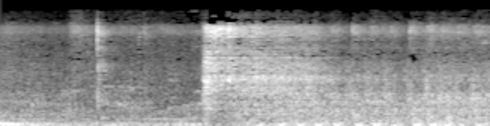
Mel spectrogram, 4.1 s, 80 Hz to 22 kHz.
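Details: Kawasaki Barako 175 motorcycle after fixing its hard starting and fuel overflow: engine catches on the first try and settles into a steady, even idle, a little over three beats per second, with no stumbling.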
